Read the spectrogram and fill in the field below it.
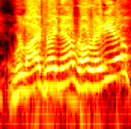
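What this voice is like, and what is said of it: Shouting, very loud voice. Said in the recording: “you don't have to shout. ... I shout. I'm a big shouter. ... I'm going to need you about 2 feet away from the mic.”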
